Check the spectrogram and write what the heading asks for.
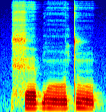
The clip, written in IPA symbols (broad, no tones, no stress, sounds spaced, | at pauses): x ɛ b ɔ̃ t õ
